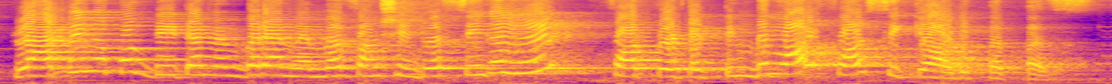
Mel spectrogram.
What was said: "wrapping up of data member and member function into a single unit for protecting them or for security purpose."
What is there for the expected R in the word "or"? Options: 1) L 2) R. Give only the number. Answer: 1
